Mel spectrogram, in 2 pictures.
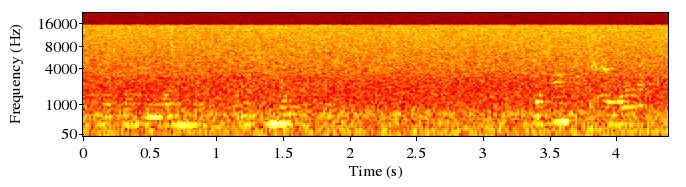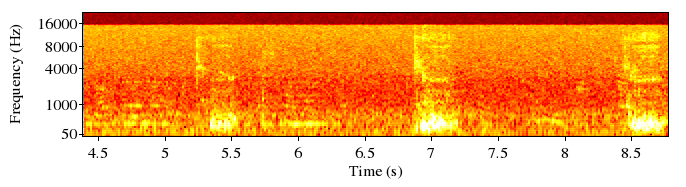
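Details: Cardiac cough in a dog with mitral valve regurgitation: three short, harsh coughs about every one and a half seconds.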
